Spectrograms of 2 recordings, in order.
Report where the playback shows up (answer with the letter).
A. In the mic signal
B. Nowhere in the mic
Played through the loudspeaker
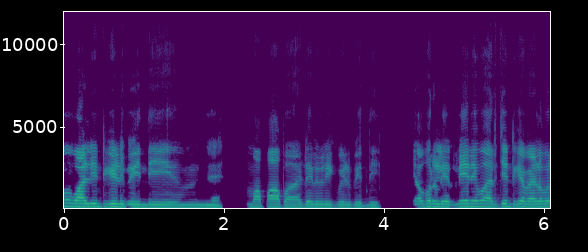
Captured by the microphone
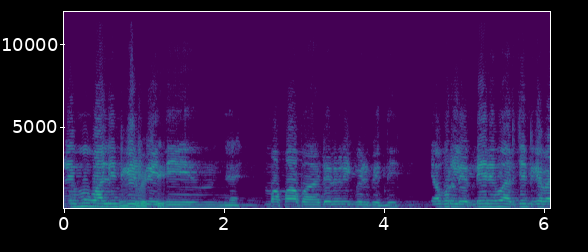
A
